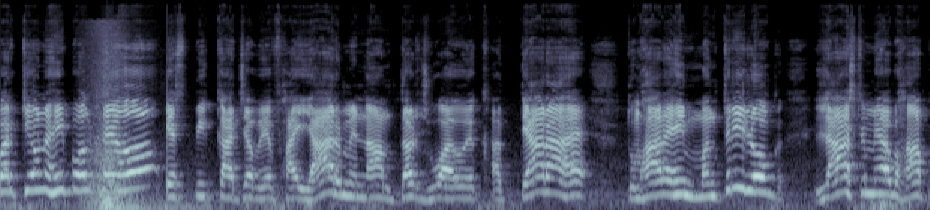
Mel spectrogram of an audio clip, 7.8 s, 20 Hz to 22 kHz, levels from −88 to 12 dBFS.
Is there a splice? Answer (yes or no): yes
